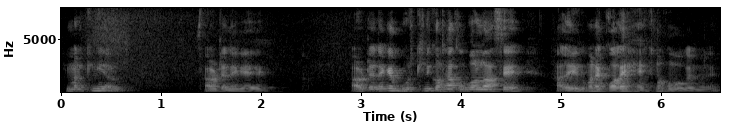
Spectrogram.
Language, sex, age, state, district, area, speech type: Assamese, male, 18-30, Assam, Charaideo, urban, spontaneous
